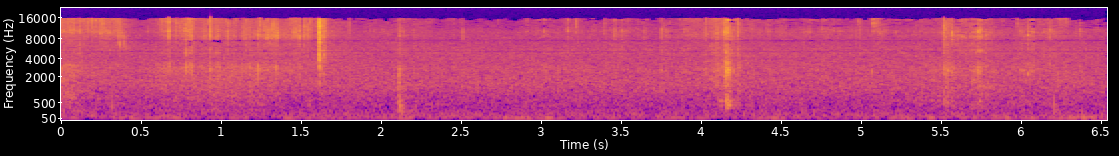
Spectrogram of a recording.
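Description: BMX bike being ridden and spun through flatland tricks on smooth concrete: a low steady rumble of the tyres rolling, with a few scattered clicks and knocks from the bike, the sharpest about four seconds in.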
